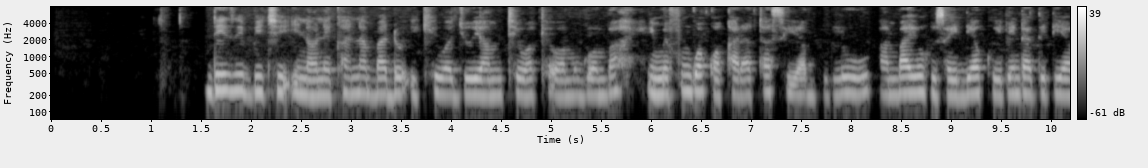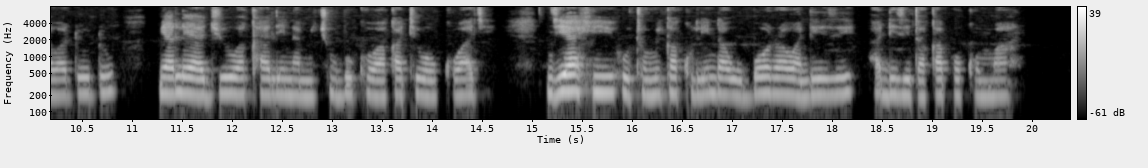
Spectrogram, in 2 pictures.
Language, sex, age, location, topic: Swahili, female, 18-24, Kisumu, agriculture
